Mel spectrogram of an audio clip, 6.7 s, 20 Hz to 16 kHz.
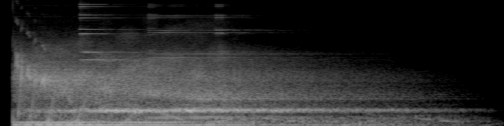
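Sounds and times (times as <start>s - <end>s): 
ghost sound effect: 0.2s - 6.4s.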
